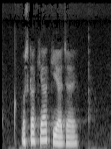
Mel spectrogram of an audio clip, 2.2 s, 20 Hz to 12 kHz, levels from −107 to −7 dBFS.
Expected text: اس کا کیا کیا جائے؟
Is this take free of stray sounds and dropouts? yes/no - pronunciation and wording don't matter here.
yes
